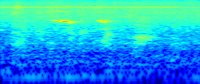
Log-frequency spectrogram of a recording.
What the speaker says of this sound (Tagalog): Iyan ang nararamdaman ng isang buntis na aso. Siya din ay napapaiyak sa sakit.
